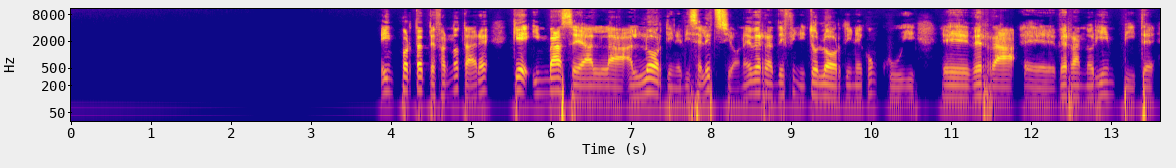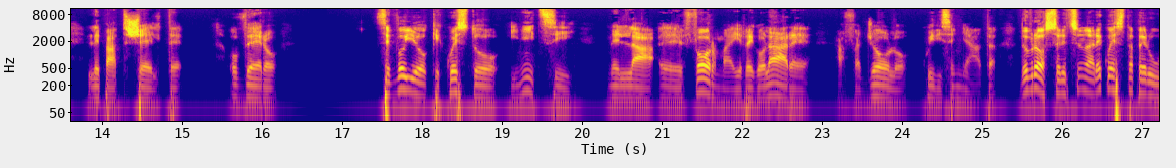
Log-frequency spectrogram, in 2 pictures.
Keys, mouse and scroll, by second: 15.1 click, 16.1 click.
